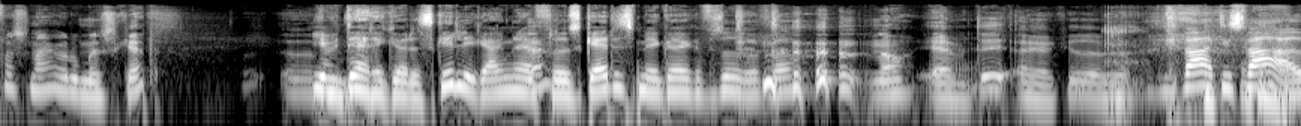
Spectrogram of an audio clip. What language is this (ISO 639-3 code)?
dan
